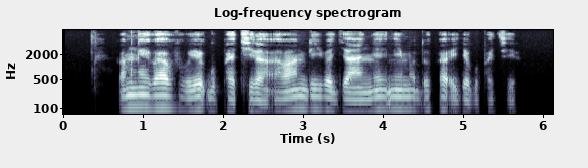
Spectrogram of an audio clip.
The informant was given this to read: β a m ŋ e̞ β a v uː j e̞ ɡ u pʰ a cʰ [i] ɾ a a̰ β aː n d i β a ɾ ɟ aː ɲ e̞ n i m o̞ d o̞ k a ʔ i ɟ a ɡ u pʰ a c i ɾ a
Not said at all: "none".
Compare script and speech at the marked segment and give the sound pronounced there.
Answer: i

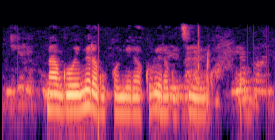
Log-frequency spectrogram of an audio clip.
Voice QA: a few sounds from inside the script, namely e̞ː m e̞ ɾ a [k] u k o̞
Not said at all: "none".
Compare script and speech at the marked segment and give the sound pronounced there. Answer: ɡ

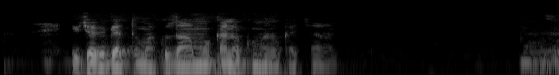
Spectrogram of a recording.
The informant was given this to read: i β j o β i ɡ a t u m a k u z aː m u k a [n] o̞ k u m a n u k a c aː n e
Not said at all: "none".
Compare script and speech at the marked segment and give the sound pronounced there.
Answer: n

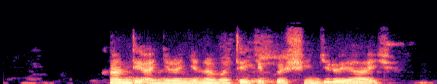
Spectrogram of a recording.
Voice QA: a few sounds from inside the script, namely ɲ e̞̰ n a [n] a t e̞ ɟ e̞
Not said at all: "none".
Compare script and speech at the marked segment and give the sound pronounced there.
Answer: m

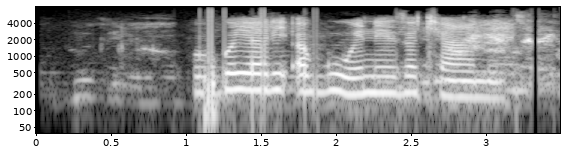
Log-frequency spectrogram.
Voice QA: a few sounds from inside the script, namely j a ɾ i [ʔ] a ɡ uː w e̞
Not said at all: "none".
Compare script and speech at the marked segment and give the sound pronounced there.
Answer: ʔ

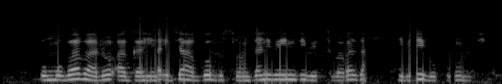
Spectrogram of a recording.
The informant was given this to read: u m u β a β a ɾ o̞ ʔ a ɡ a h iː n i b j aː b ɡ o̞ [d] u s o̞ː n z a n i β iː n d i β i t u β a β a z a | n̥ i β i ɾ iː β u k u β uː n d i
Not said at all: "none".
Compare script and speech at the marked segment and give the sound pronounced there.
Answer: ɡ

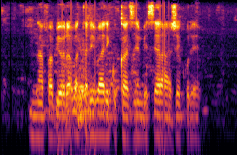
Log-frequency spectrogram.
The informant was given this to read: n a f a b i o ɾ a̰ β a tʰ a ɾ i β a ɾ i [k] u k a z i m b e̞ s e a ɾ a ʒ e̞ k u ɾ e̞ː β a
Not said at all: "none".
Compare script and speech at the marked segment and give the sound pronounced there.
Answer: k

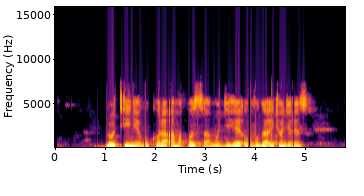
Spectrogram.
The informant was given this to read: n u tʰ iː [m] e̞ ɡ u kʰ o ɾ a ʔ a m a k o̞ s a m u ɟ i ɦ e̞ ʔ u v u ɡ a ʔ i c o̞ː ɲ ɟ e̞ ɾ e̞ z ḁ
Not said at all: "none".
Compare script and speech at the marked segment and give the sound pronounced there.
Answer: ɲ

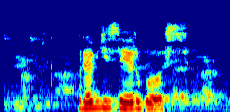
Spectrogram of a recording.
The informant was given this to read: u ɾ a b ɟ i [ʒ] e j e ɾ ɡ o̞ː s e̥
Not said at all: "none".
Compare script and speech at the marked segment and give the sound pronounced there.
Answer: z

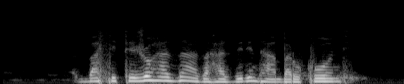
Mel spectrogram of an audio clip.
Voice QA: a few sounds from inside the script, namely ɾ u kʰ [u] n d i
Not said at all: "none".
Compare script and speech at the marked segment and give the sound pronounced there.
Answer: uː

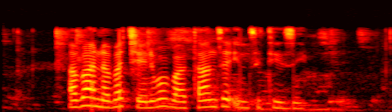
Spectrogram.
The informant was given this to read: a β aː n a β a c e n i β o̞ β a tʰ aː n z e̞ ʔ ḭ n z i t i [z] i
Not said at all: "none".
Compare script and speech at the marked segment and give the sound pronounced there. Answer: z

